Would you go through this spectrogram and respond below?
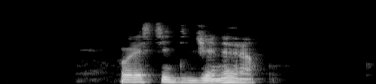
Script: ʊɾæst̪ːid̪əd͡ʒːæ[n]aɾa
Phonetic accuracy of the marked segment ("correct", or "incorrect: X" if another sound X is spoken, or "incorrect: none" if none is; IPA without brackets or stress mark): correct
